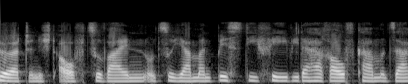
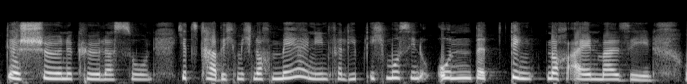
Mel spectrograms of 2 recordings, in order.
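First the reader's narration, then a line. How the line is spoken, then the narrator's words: Called out. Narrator (German): rief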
